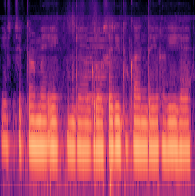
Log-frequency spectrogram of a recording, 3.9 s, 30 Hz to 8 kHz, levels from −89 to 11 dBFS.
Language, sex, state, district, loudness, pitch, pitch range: Hindi, male, Arunachal Pradesh, Lower Dibang Valley, -14 LUFS, 125 Hz, 120-130 Hz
